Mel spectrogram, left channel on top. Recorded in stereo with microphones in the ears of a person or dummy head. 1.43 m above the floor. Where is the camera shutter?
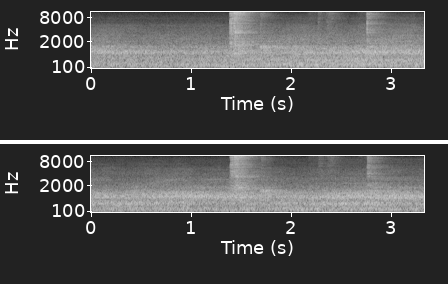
35° left (ahead or behind), 0.8 m.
